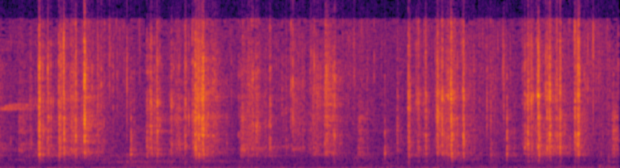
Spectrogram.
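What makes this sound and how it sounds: A metal knife blade shaves and scratches the edge of a handheld solid bar of dry, crumbly, speckled green-pink soap. The result is a rapid run of crisp, bright, scratchy crackles and clicks over a quiet low rumble, each burst dying away almost instantly.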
